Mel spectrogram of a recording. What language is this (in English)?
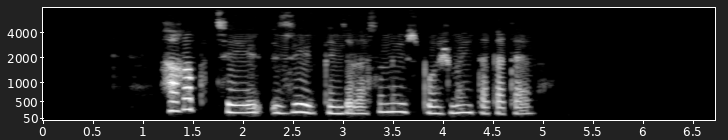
Pashto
